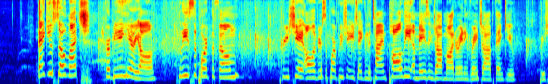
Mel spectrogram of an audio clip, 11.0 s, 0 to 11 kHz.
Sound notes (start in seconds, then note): 2.3 crowd applauding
